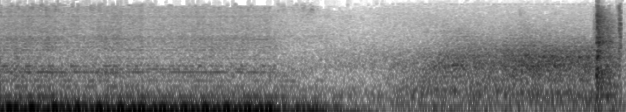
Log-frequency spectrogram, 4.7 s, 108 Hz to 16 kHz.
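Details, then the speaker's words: Foxbody with V8 at idle: loud lumpy low rumble and raspy puffing from an exhaust leak, not yet fixed. "as you can tell you can probably hear that exhaust leak it sounds really nasty"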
